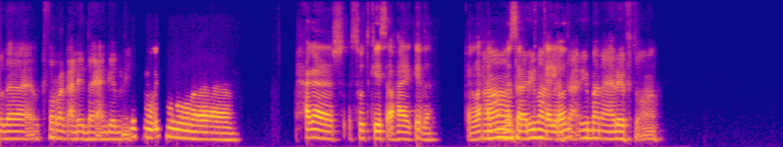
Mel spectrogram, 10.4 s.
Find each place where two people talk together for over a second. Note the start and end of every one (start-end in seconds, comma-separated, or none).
6.4-7.6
